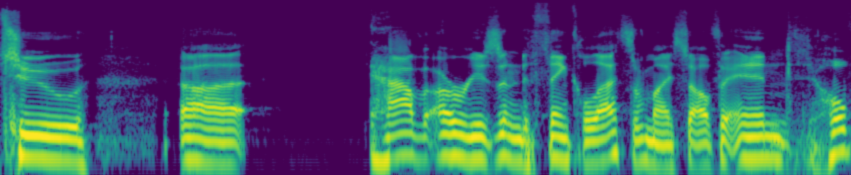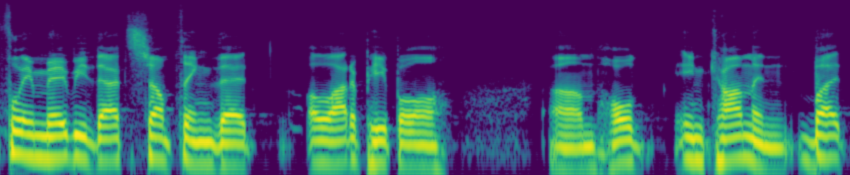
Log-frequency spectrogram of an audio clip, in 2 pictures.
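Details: Adult podcast host with Friedreich's ataxia, which causes loss of muscle control in the legs and arms, impaired balance and slurred speech; ataxic dysarthria (Friedreich's ataxia)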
